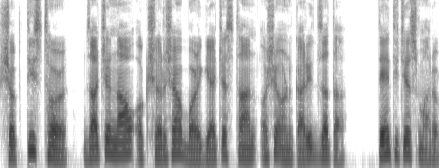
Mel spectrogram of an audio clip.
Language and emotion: Goan Konkani, neutral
